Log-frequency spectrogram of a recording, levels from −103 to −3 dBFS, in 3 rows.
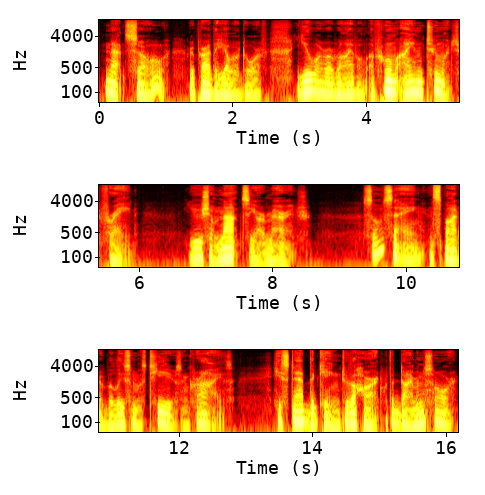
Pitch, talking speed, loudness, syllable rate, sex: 85 Hz, 160 wpm, -23 LUFS, 4.3 syllables/s, male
